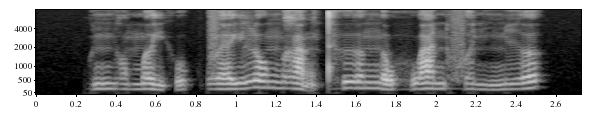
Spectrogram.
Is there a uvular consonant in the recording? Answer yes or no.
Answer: no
